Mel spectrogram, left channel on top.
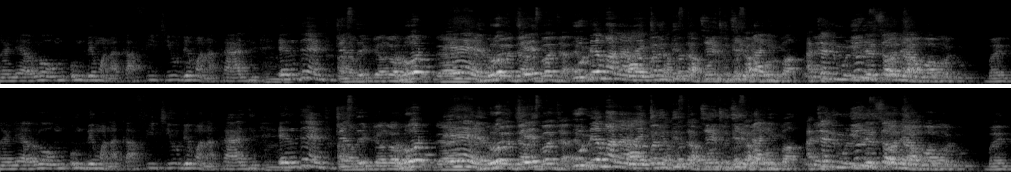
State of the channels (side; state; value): both; normal; correlation 0.57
